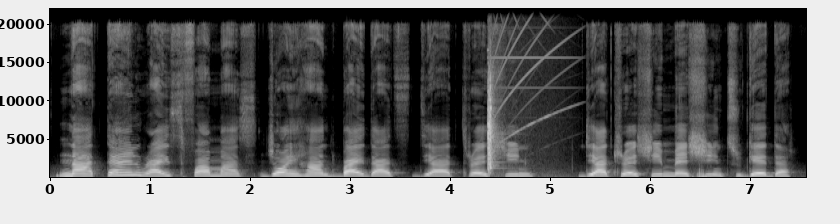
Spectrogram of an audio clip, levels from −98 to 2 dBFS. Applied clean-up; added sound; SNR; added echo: none; Camera; 3 dB; none.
